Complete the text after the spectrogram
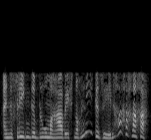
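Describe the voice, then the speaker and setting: A woman's voice: on the high side, moderate pace, no room sound, lightly acted. A woman voicing a small male blue butterfly who laughs and mocks a flower in a storybook tale. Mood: mocking. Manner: teasing, laughing. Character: giggly mocking little male blue butterfly. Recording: dry, tinny phone-like sound.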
